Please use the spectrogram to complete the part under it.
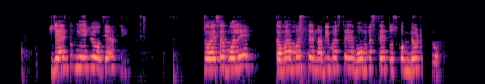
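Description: A young woman speaks close to the microphone in short bursts.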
